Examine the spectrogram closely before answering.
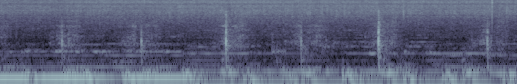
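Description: Onions and carrot slices sizzling in a frying pan, with a knife clicking against a cutting board about once a second, over a low steady hum.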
